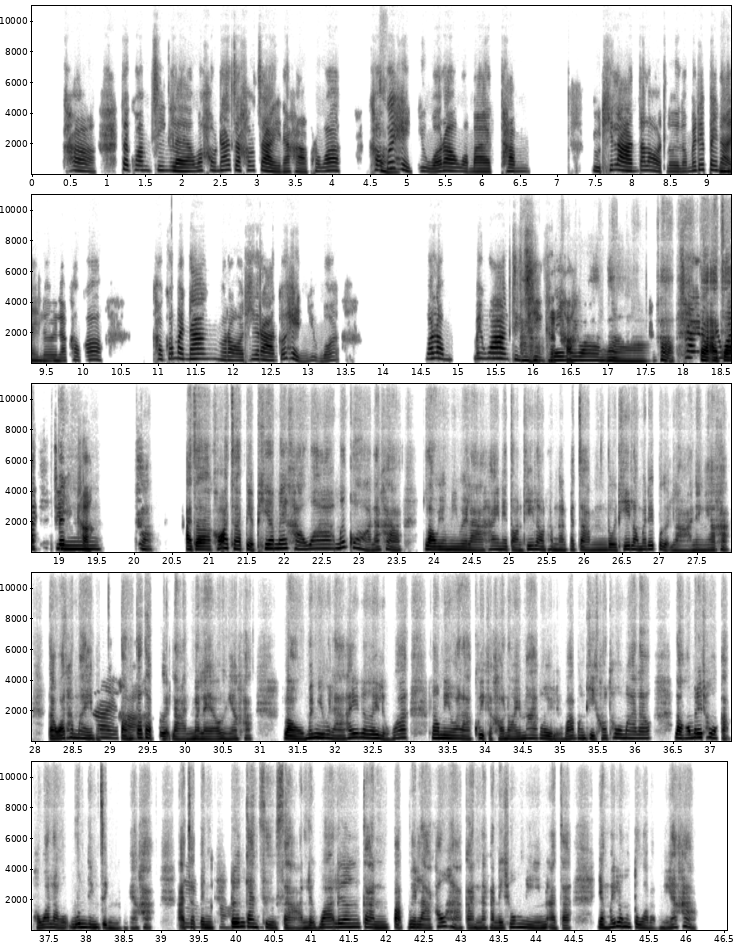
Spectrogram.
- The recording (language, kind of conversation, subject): Thai, advice, ความสัมพันธ์ส่วนตัวเสียหายเพราะทุ่มเทให้ธุรกิจ
- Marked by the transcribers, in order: laughing while speaking: "จริง ๆ อะค่ะ"; laughing while speaking: "จริง ๆ ค่ะ"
